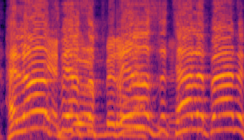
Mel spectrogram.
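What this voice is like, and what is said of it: Mock German accent. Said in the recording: “They're not German. What the fuck was that accent? ... this is what we sound like”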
